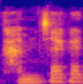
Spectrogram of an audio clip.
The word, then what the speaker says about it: 감자: 다음에 자라는 말이 와서 감자가 되는데요 미음 받침이 지을 만나지만 쌍 지우이 아닌 지을 소리 그대로 즈로 읽어요 감자 감자 예문 읽어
